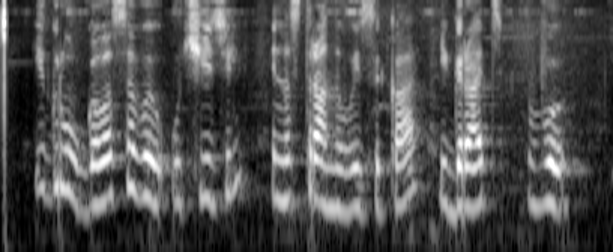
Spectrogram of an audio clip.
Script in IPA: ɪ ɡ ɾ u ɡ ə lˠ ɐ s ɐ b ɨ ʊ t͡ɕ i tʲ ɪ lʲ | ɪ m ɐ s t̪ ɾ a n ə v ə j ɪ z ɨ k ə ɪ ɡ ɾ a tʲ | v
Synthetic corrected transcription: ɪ ɡ ɾ u ɡ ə lˠ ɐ s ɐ v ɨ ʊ t͡ɕ i tʲ ɪ lʲ | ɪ n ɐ s t̪ ɾ a nː ə v ə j ɪ z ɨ k a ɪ ɡ ɾ a tʲ | v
